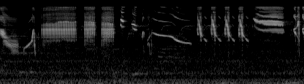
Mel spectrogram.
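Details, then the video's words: Hybrid goldfinch from Parachinar, moulted, sings a quick rolling phrase: harsh buzzy bursts, a falling whistled slur and crisp high twitters in close succession. "Cross Gold Finch Part 3 After Moulting Rolling Songs"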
